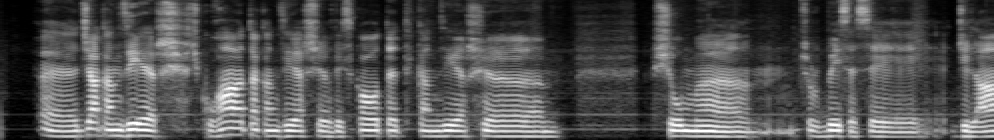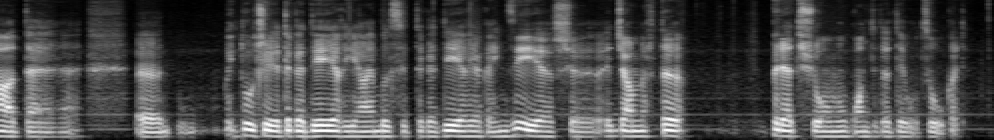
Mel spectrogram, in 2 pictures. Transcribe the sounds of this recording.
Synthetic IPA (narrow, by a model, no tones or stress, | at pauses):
d͡ʒakanzjɛɾʃʃkuɦat̪akanzjɛɾʃviskɔt̪ɛt̪kanzjɛɾʃ | ʃum | ʃuɾbisɛsi | d͡ʒilat̪ɛ | it̪ulˠʃit̪ɛkɛd̪ɛɾjaɛmbəlsit̪ːɛkɛd̪ɛɾjakainziɛɾʃɛ̰d͡ʒaməɾt̪ə | pɾɛt̪ʃumukwant̪it̪at̪ivut͡suka̰t̪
